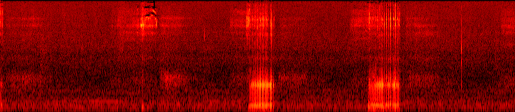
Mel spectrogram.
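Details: Black pug asleep with eyes open, snoring: two loud rasping snores about two and a half seconds apart, each lasting about half a second, with quiet breathing in between.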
